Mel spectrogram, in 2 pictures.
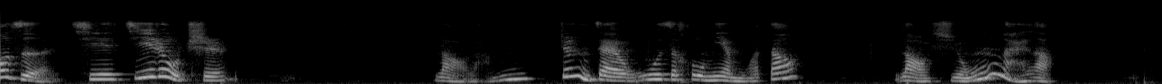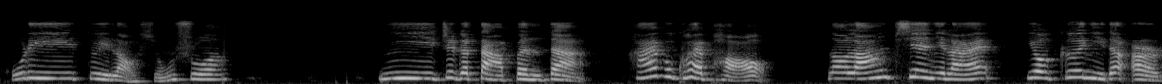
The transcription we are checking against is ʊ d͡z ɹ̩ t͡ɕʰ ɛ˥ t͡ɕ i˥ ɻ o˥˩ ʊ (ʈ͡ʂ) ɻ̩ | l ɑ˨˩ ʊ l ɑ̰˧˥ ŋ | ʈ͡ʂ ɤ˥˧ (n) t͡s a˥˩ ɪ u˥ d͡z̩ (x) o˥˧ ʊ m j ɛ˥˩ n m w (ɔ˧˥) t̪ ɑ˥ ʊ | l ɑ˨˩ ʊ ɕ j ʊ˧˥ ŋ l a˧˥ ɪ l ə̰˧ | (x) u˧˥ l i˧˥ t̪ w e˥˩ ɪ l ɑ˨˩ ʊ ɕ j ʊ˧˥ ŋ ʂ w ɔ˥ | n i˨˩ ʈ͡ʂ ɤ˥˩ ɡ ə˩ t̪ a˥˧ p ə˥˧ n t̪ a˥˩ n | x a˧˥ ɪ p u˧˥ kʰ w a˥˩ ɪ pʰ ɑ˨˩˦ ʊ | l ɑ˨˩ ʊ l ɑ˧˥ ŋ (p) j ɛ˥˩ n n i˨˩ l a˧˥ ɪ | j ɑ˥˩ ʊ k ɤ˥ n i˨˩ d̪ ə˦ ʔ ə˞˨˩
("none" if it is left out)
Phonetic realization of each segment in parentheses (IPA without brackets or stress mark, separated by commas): ʈ͡ʂʰ, ŋ, x, ɔ˧˥, x, pʰ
